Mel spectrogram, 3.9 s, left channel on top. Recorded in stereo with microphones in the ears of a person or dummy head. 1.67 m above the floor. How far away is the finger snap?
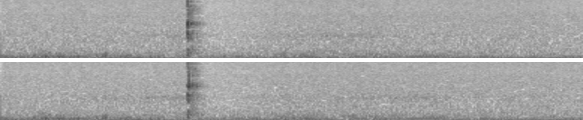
About 2 m.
